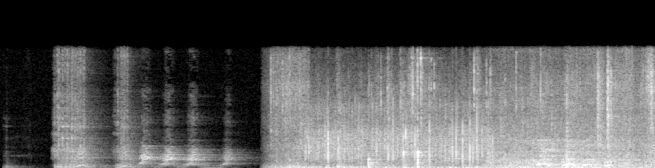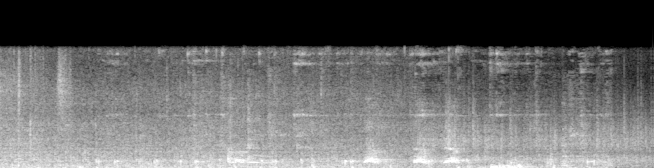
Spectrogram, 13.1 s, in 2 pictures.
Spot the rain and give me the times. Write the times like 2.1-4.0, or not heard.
2.6-13.0.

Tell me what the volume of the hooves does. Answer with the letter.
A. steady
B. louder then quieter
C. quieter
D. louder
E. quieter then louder
D.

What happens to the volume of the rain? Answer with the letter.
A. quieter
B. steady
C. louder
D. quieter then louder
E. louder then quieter
A.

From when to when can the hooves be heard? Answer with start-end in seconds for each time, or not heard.
2.7-12.7.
